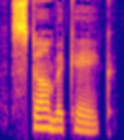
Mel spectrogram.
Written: stomachache

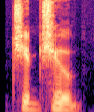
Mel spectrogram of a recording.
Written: jujube

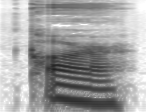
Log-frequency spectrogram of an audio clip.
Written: car

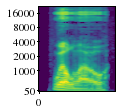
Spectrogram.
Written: willow

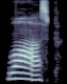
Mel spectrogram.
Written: wasp

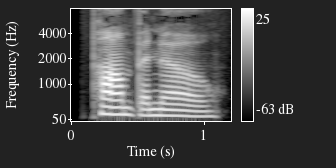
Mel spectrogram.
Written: pompano

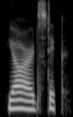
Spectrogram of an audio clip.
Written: yardstick

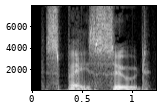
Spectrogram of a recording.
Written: spacesuit

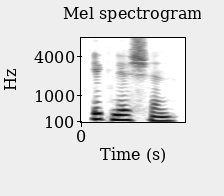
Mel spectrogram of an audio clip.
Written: ignition

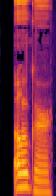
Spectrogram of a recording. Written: ogre

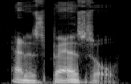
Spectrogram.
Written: anise basil

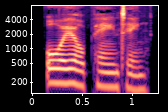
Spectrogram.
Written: oil painting

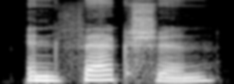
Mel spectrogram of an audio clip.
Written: infection

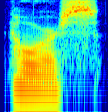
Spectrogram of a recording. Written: horse

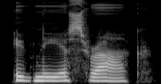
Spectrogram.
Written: igneous rock

